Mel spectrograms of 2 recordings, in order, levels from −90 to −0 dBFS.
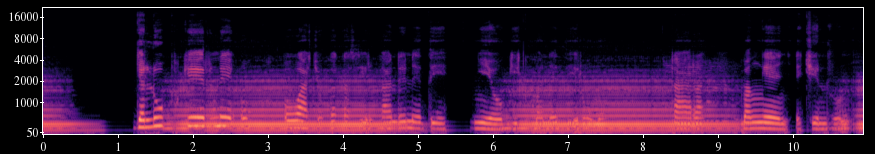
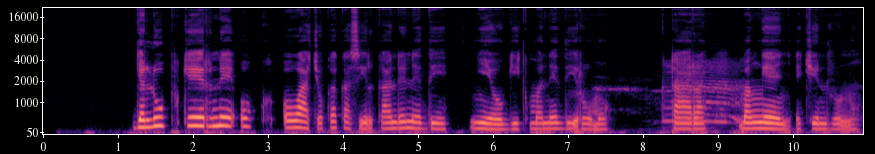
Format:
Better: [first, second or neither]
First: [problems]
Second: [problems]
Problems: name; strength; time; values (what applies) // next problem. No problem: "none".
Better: second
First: noise reduction (neural mask model RNNoise)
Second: none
